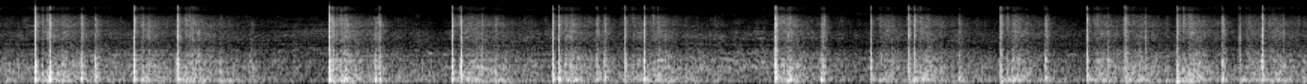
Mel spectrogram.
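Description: Aerial firework shells bursting in quick succession: sharp bangs roughly every half second to a second, each trailing off in a rolling echo.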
